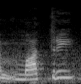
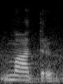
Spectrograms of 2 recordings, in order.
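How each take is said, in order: First: The word ends with a 'tri' sound. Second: The word ends with a 'tra' sound. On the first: The speaker calls it right. "शुद्ध शब्द ये होते हैं मातृ" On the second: The speaker calls it wrong. "जो कि गलत है"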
